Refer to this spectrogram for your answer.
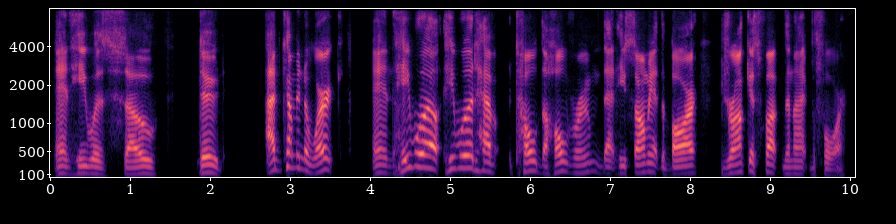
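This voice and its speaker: A man from Alabama with a Southern US accent, telling stories as a podcast guest in an animated, slangy, profane way. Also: medium pitch, measured pace, dry recording. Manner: animated, slangy and profane, calls everyone dude. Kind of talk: casual storytelling chat.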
